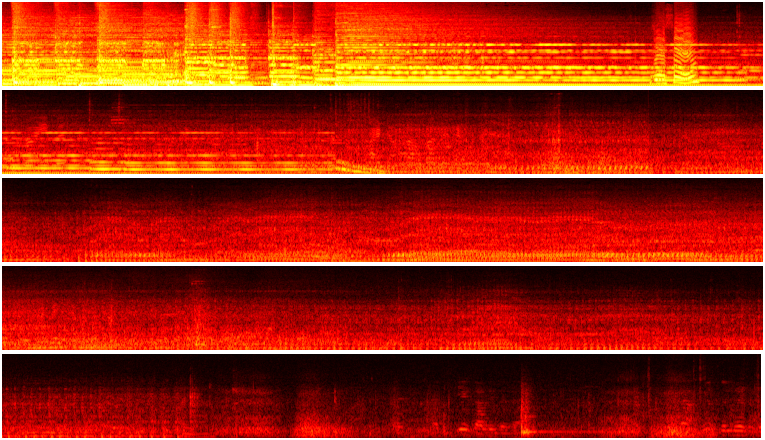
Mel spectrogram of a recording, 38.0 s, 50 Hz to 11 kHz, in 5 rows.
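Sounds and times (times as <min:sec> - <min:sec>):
small motorcycle engine: 0:00.0 - 0:33.6
faint voices: 0:06.4 - 0:12.9.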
